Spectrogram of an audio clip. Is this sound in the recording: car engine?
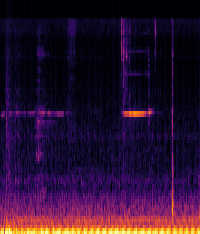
yes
